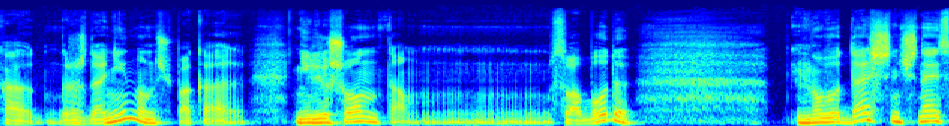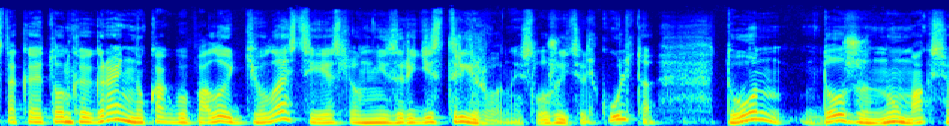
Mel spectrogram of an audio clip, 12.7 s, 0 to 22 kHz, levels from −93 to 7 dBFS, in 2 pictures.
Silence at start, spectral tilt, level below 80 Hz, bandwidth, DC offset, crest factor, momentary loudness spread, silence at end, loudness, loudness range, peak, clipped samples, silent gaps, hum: 0 s; -5.5 dB/octave; -60 dBFS; 16 kHz; under 0.1%; 14 dB; 14 LU; 0 s; -25 LUFS; 3 LU; -10 dBFS; under 0.1%; none; none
